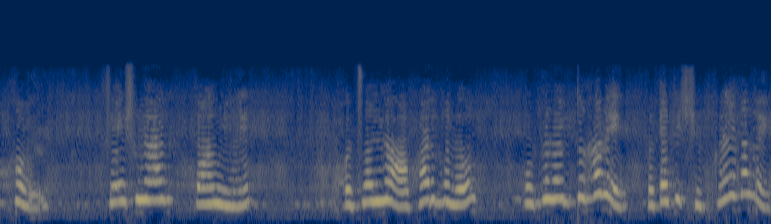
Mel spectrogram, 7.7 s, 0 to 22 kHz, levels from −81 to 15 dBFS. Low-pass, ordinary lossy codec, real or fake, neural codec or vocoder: none; none; fake; codec, 16 kHz, 1 kbps, FreqCodec, smaller model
